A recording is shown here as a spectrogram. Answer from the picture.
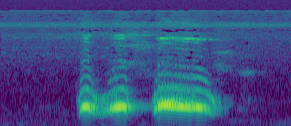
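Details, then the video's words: Single spotted dove phrase for luring wild doves: two short rising-falling coos run together, then after a brief break one longer, steady, slightly falling coo, clean and without background sound. "derkuku pikat paling ampuh"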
